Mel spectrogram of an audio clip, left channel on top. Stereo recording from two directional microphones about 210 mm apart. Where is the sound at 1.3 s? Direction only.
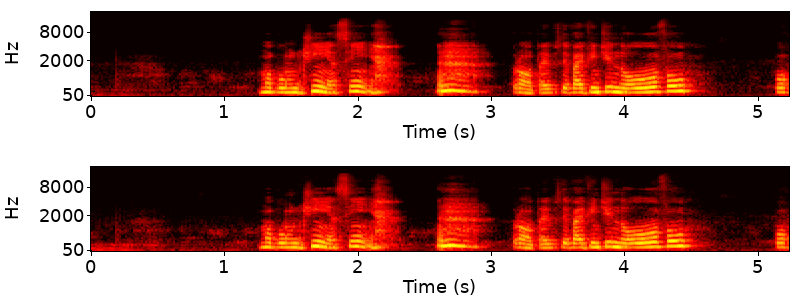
10° left (ahead or behind).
